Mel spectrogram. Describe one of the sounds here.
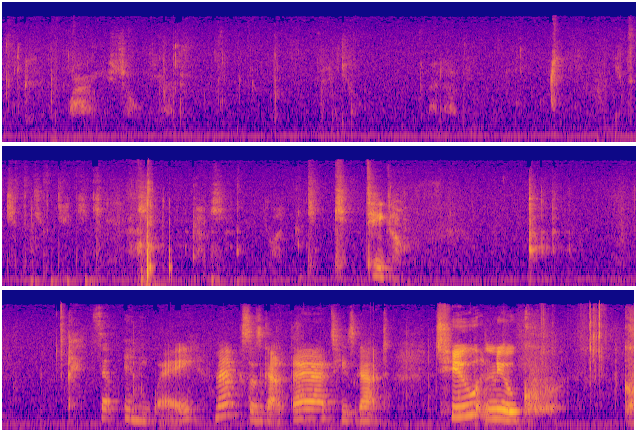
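A young woman speaks softly and affectionately close by.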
